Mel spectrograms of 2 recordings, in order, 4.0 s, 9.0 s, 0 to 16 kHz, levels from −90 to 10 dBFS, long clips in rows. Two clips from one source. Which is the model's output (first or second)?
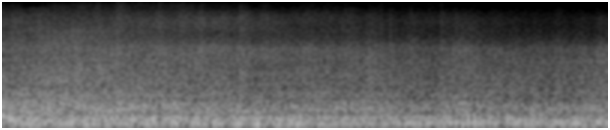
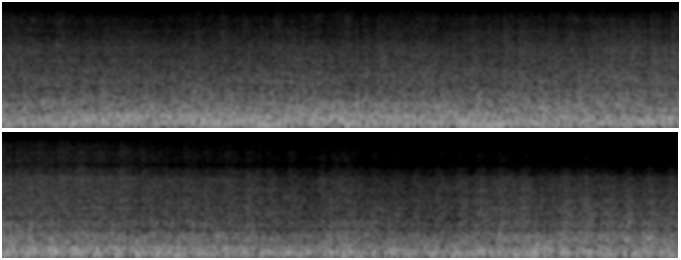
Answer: first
